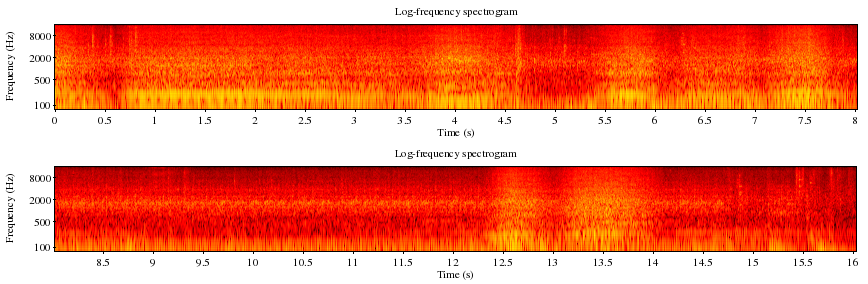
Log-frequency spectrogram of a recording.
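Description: A heavy truck engine rumbles and revs up and down.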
